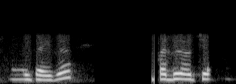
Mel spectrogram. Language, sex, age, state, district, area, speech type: Telugu, female, 18-30, Telangana, Hyderabad, urban, conversation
